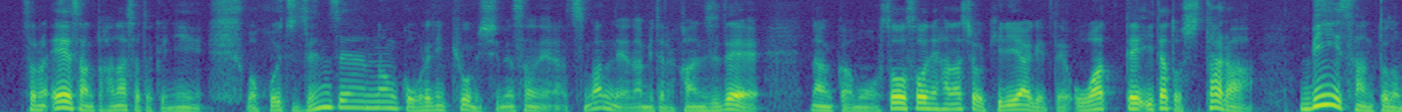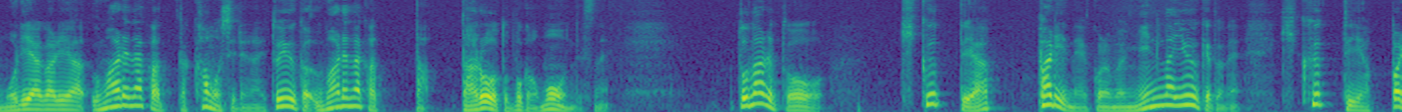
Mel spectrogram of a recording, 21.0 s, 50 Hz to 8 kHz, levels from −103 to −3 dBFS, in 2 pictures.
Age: 30-49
